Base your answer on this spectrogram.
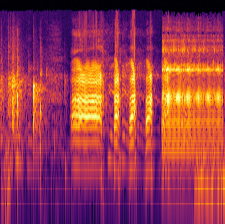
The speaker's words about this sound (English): Sorry, our buzzer fucked up.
